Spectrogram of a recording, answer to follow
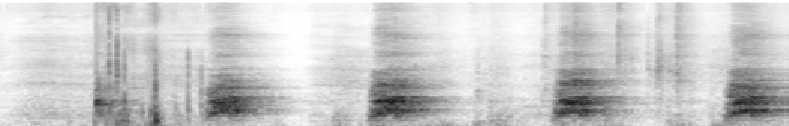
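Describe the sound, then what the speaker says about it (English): A dog barks in a home kitchen, giving five sharp, fairly close barks at an even rhythm with short quiet gaps between them. "That's why he's barking like that."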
